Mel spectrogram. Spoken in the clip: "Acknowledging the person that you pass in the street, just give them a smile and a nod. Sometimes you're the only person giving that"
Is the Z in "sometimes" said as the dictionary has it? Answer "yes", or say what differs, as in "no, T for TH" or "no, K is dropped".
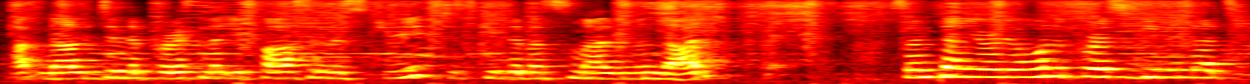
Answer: no, Z is dropped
